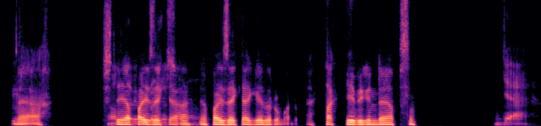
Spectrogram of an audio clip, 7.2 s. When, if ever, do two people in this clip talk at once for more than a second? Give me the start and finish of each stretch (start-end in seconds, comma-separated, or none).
1.5-2.7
